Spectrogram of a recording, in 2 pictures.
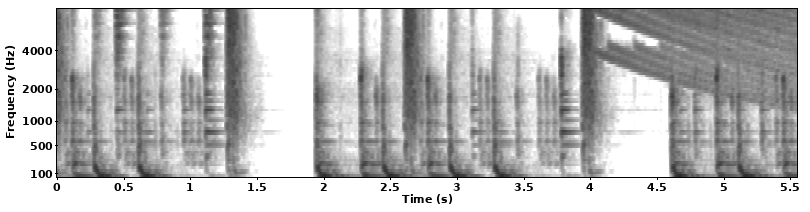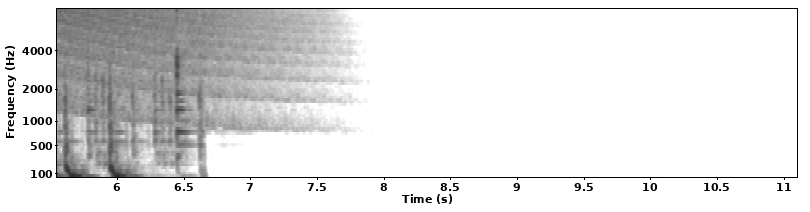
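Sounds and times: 
music beat: 0.0 - 7.8.

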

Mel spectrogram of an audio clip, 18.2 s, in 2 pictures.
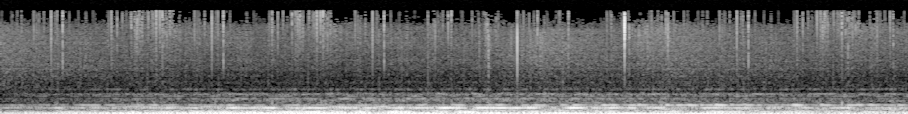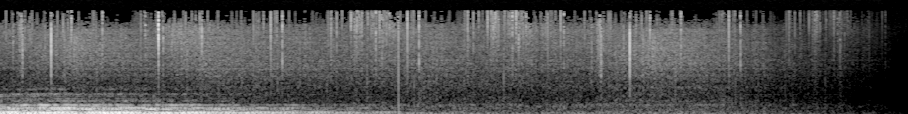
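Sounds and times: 
synth pads: 0.0 - 12.7.

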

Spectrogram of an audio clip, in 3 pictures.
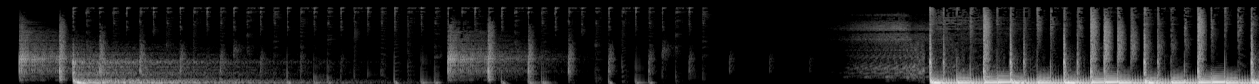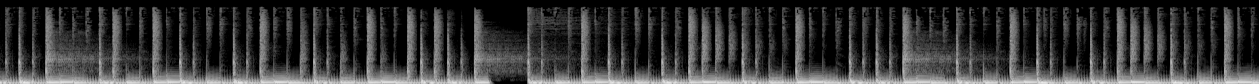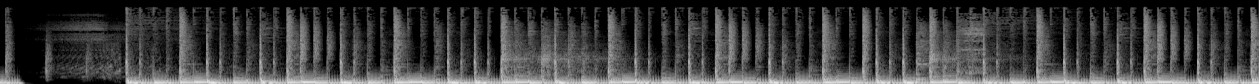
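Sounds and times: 
drums: 0.1 - 7.2, 8.5 - 37.7
bass: 9.3 - 25.4, 26.5 - 37.7.

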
